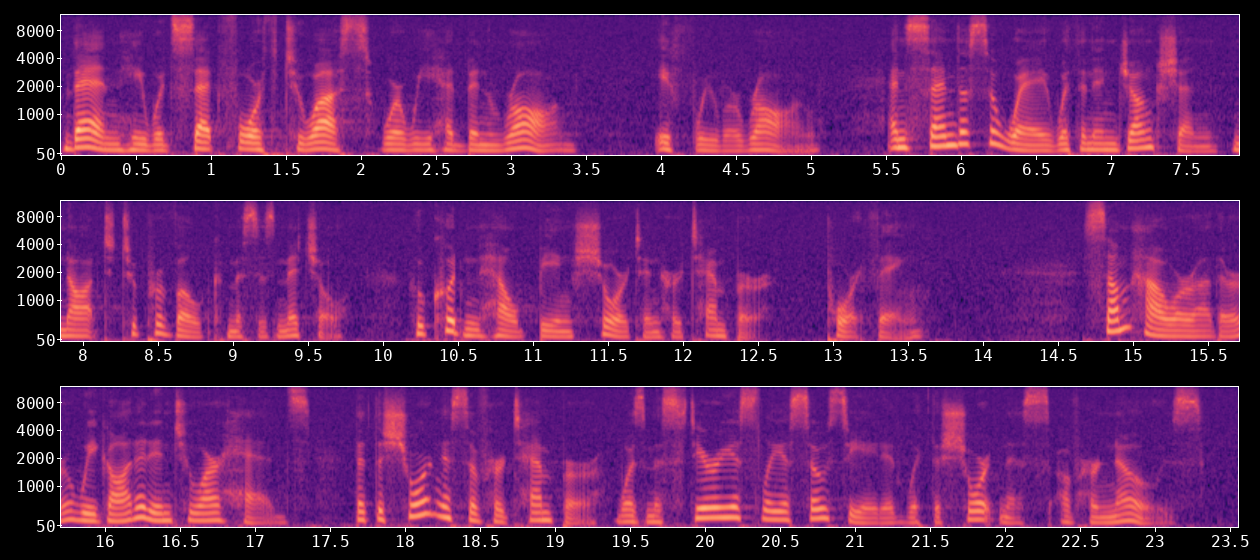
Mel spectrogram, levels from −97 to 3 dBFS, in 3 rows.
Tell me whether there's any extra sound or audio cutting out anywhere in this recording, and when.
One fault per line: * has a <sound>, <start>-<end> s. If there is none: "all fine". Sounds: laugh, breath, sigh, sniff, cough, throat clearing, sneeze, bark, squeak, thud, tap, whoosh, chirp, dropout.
all fine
